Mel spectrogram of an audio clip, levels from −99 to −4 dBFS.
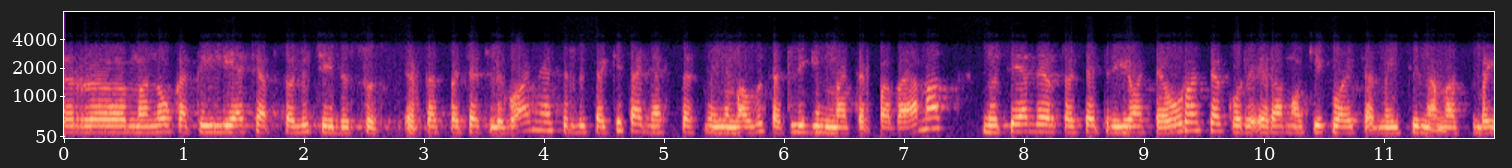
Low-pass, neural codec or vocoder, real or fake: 7.2 kHz; none; real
